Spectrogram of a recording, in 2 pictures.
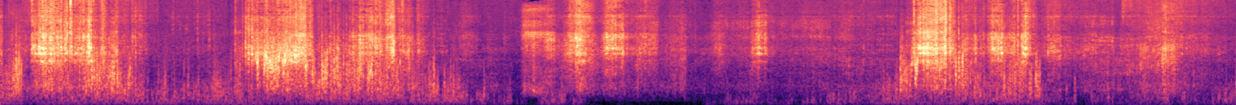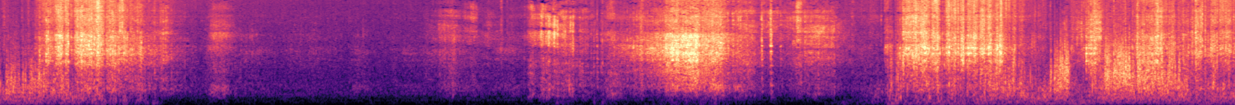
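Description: Skis scraping over snow through a series of mogul turns, each turn a surge of scraping noise a few seconds apart, about seven in all. A few seconds of quieter pause come about two-thirds of the way through.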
